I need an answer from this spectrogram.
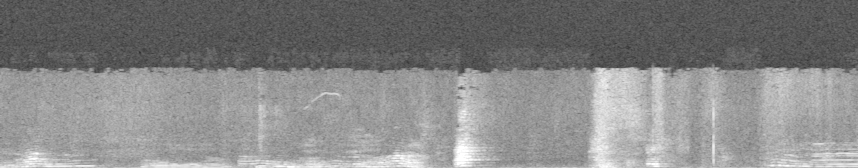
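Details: Siberian Husky described as crazy and hyperactive, giving a run of drawn-out, wavering howl-like vocalizations that slide up and down in pitch, with short breaks and a few sharp clicks between them over a steady low background hum.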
